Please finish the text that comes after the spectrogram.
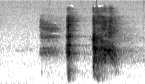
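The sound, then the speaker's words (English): A fairly loud sneeze: a short breathy intake, a sharp catch, then an explosive burst that trails off. Nobody speaks during it. “Bless you.”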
